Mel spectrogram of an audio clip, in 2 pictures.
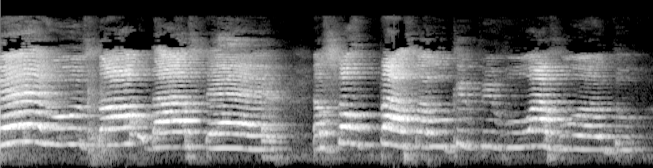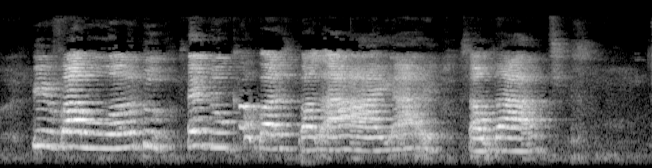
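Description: A young boy singing unaccompanied, in several phrases separated by short breaths and pauses.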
